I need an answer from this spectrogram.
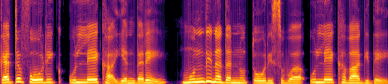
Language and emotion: Kannada, neutral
